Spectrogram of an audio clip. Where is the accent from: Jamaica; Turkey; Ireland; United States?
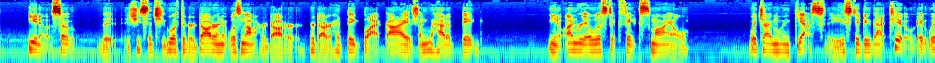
United States; Dayton, Ohio; the whole area that I grew up in Dayton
